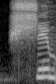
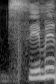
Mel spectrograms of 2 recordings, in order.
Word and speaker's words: shame: तो क्या होगा? शेम पढ़ेंगे इसको, सेमे नहीं पढ़ेंगे, नहीं तो गलत हो जाएगा।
